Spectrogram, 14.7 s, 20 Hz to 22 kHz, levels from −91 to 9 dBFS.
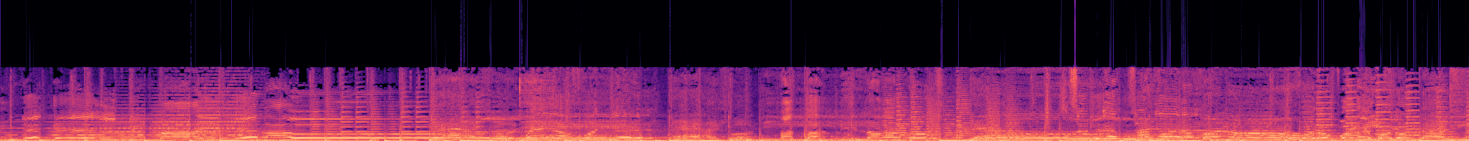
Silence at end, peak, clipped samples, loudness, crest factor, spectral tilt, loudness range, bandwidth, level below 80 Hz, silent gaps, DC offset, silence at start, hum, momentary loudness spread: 0 s; 0 dBFS; 0.1%; -9 LUFS; 8 dB; -6 dB/octave; 1 LU; 12 kHz; -14 dBFS; none; under 0.1%; 0 s; none; 4 LU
